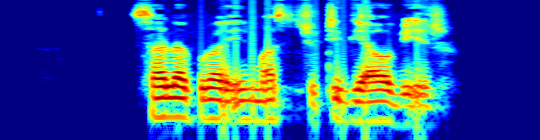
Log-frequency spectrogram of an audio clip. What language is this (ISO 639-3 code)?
khw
